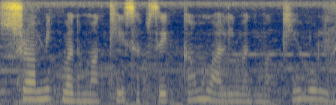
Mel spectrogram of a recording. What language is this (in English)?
Bhojpuri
